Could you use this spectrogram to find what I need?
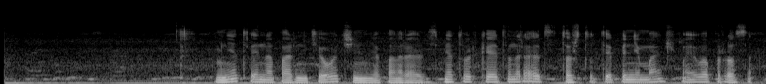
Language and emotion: Russian, neutral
